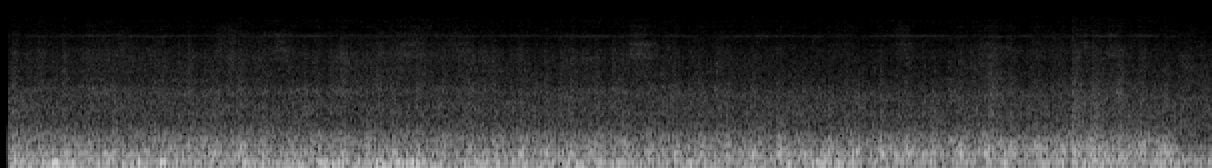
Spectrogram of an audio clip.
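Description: A subway train rumbles loudly along the tracks.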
